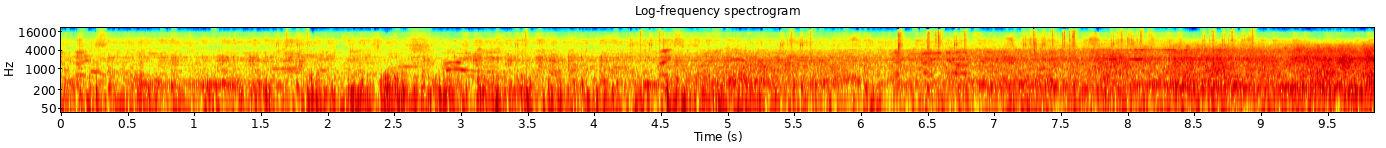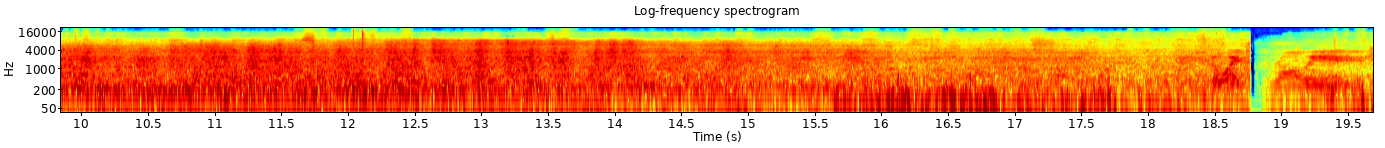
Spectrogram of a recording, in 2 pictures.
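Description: A Boeing E-7 Wedgetail rolls down the runway at the 2017 Avalon International Airshow, its engines giving a steady broadband roar that swells toward the middle and holds, with voices faintly present in the crowd.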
